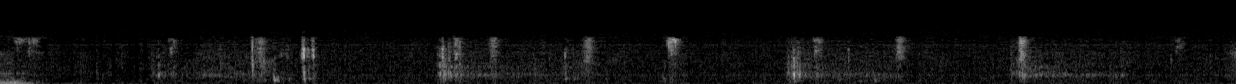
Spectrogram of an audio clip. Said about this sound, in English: But this would be the budgie itself and not the bell we're going to hear. No, it's not the bell.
